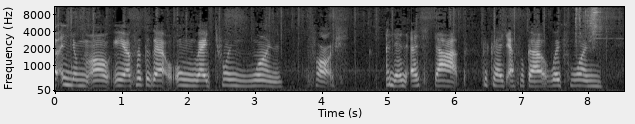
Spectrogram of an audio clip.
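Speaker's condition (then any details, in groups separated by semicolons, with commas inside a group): Cerebral palsy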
